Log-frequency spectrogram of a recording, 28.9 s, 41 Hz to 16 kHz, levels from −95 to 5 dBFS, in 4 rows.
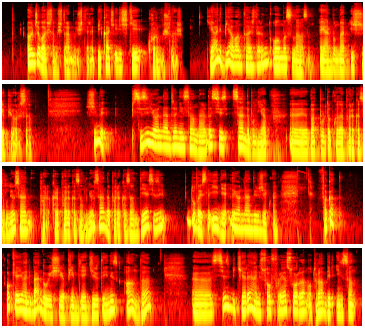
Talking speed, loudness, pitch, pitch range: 140 wpm, -21 LUFS, 115 Hz, 100-135 Hz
